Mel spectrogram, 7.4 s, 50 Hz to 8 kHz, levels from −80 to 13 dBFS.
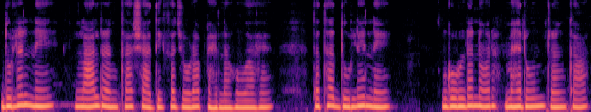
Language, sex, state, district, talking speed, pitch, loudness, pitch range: Hindi, female, Chhattisgarh, Korba, 160 wpm, 205 Hz, -11 LUFS, 195-215 Hz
